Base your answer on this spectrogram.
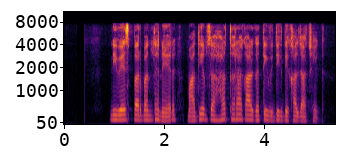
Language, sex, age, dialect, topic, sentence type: Magahi, male, 18-24, Northeastern/Surjapuri, banking, statement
